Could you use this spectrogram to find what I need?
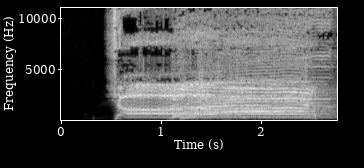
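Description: A crowd of many people screaming together in one loud, sustained, harmonically rich cry. It starts abruptly and holds steady for about two seconds before cutting off.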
